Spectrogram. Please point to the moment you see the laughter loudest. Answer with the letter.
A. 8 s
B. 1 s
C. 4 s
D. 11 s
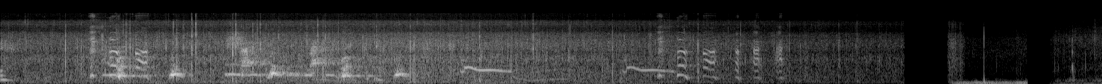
B.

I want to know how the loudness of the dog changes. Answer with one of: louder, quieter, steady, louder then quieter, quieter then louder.
quieter.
